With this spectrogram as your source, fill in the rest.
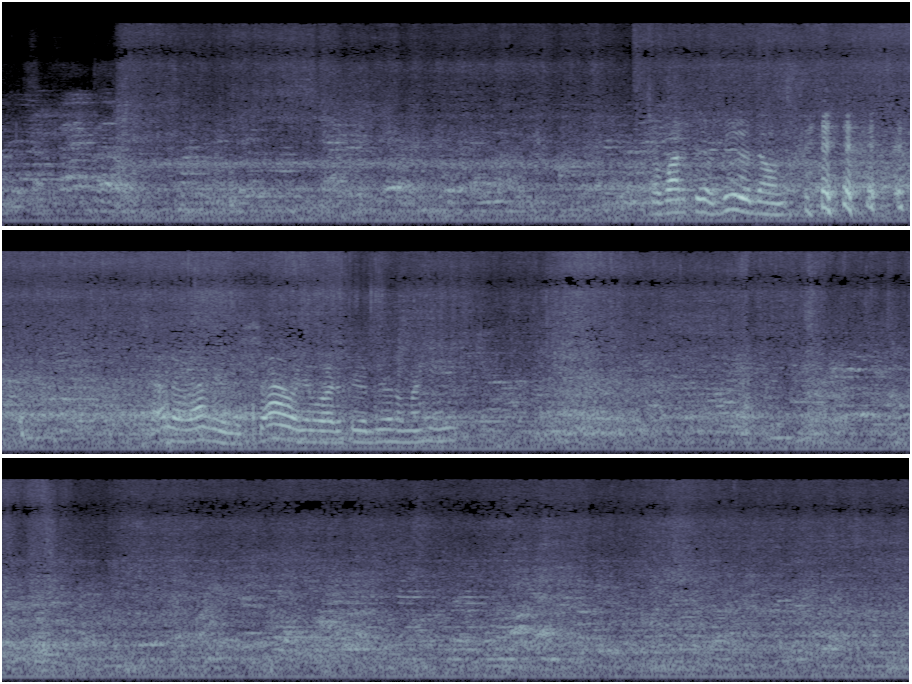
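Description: Water sprays and splashes steadily.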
